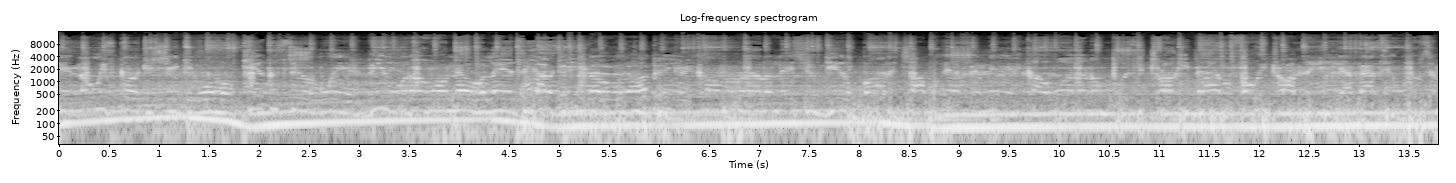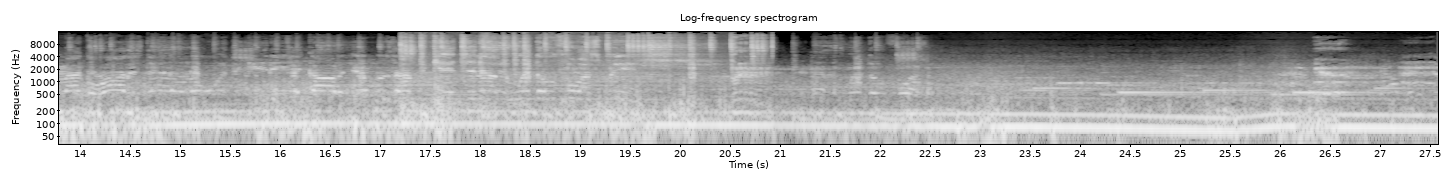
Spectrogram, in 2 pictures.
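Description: Rap music playing from a Polaris Slingshot's dash stereo over the engine, whose low note rises and falls in pitch in the first few seconds. A loud rush of noise comes in past the middle and lasts about four seconds.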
